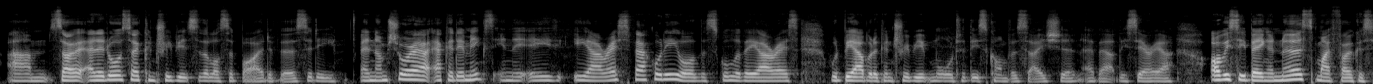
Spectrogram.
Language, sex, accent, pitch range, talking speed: English, female, Australian, 150-180 Hz, 190 wpm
